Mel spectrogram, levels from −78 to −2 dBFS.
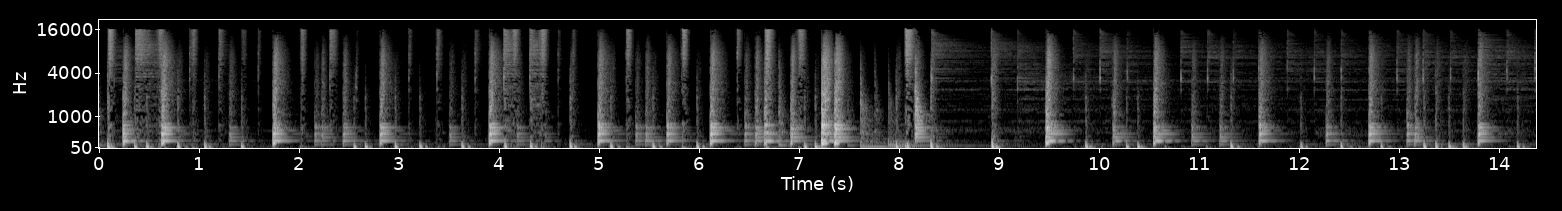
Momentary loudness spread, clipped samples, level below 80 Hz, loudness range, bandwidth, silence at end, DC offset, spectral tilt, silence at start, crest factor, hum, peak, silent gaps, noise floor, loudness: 16 LU; under 0.1%; -40 dBFS; 8 LU; 17 kHz; 0 s; under 0.1%; -3.5 dB/octave; 0 s; 26 dB; none; -2 dBFS; none; -48 dBFS; -27 LUFS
